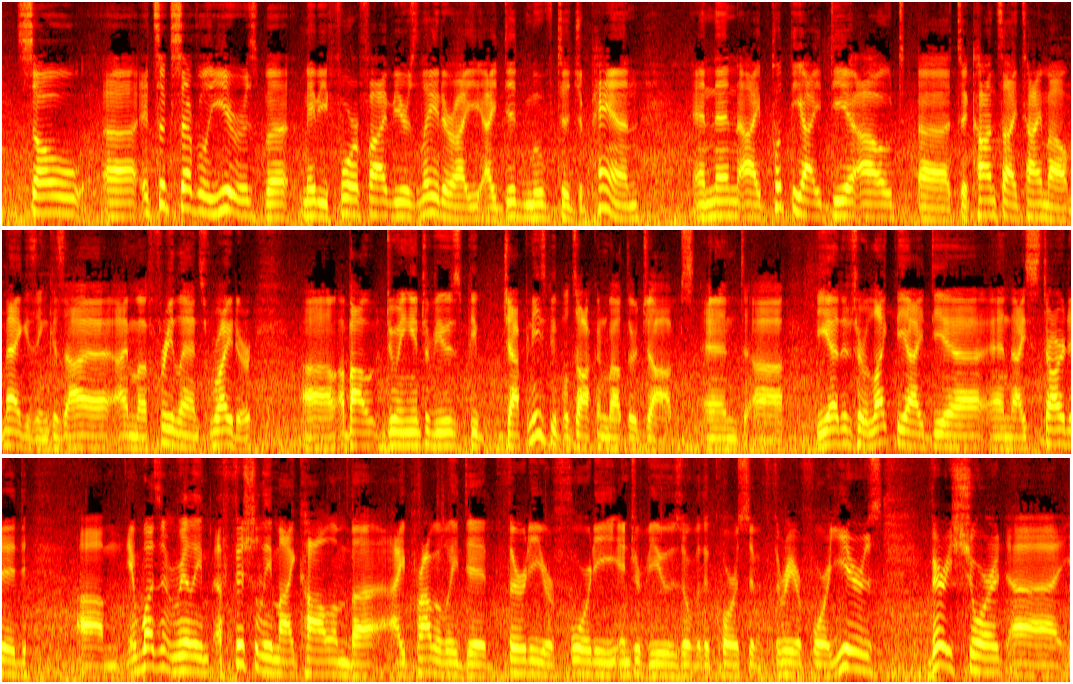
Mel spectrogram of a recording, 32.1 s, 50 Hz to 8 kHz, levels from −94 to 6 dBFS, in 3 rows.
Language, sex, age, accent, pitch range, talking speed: English, male, 40-59, American, 110-140 Hz, 155 wpm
